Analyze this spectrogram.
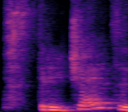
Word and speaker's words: встречается: This встречается, this V will be pronounced as F because it is located near this S, which is unvoiced, so will become unvoiced too.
